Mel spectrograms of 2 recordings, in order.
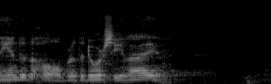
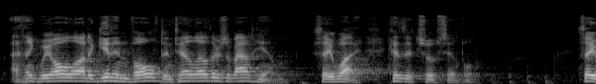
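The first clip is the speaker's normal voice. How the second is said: full-force preaching; 4 semitones higher, 9 dB louder than usual. Acted.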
